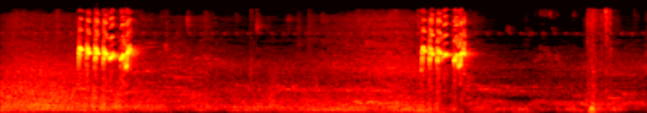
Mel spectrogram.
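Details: Sooty-headed bulbul song played as a lure for other bulbuls: two quick phrases of five or six bubbly whistled notes ending in a slurred upturn, about four seconds apart, with background murmur and a brief thump.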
